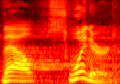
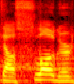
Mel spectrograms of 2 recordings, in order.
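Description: First: The word is said with a W sound. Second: The word is said with a clear L sound. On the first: "he would pronounce it" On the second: "Go to the ant, thou sluggard"

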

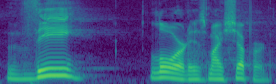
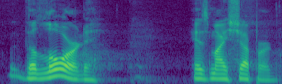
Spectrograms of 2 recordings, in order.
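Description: First: The emphasis falls on the word 'the'. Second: The emphasis falls on the word 'Lord'. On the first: "putting the emphasis on a different word each time" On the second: "putting the emphasis on a different word each time"

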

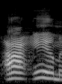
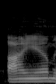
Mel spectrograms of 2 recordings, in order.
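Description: First: It is said with strong, forceful emphasis. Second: It is said plainly, without extra force. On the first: The speaker is claiming a divine name. "He said it in an emphatic way that wasn't the normal way" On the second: The speaker is simply telling who they are. "the normal way you would say"

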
